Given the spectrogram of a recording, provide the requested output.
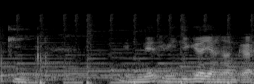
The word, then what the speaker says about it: qui: Kemudian ini juga u-nya nggak dibunyikan, ki.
